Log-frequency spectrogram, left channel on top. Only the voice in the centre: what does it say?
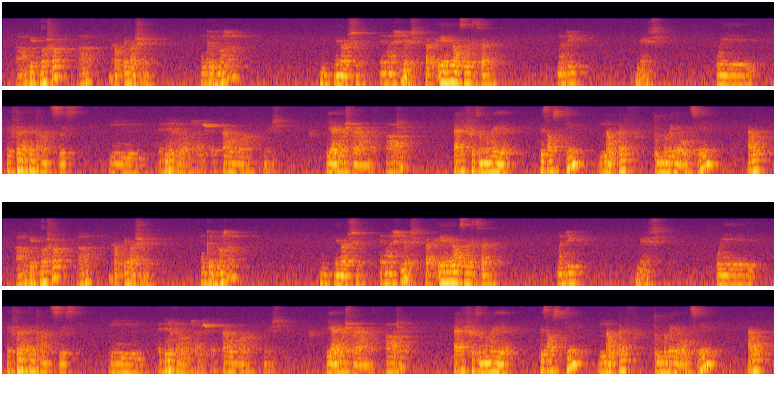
اتناشر
او اتنين وعشرين
اتنين وعشرين
ماشي طب ايه هي عاصمة اسبانيا
ماشي وافتتحت امتى قناة السويس
اول مرة ماشي هي قديمة شوية عامة
ماشي الف تمنمية تسعة وستين
او الف تمنمية وتسعين او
